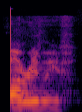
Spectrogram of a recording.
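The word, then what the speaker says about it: bas-relief: Bas relief boss relief B relief B Rel I think I think I think the I think the S is silent I think it's French sure the b or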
